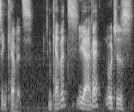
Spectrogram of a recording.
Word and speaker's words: Sienkiewicz: Bill Sienkiewicz? Yeah. That's not how you pronounce it. I was watching a New Mutants Roundtable on Comic-Con, and he came on, and it's Sienkiewicz.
